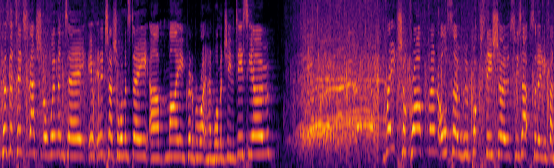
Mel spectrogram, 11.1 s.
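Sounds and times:
audience applause: 0:00.0 - 0:02.0, 0:05.7 - 0:11.0
speech: 0:00.0 - 0:06.8, 0:07.6 - 0:11.0.

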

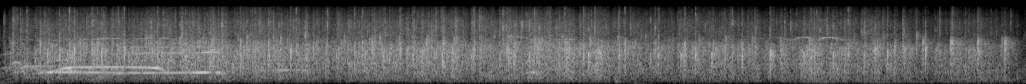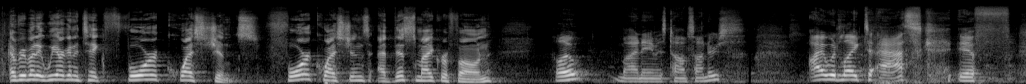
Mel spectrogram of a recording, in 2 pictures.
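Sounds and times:
faint whistles and cheers: 0:00.0 - 0:03.2, 0:05.0 - 0:05.8, 0:07.5 - 0:08.7
audience clapping: 0:00.0 - 0:10.7
speech: 0:10.4 - 0:17.8, 0:18.4 - 0:20.2.

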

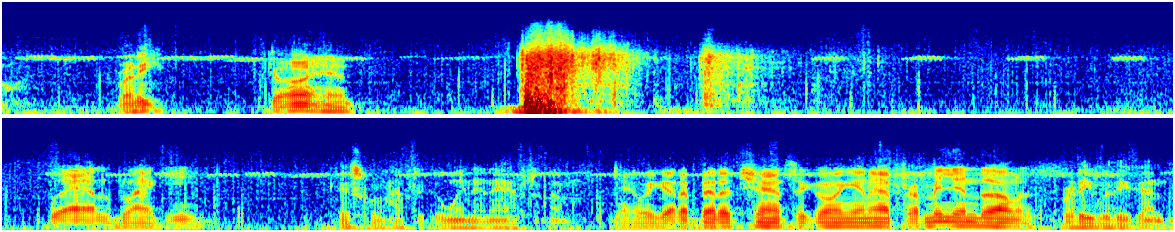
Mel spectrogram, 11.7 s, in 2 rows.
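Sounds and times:
speech: 0:00.6 - 0:01.9, 0:06.1 - 0:11.6
door being kicked open: 0:02.6 - 0:03.9.

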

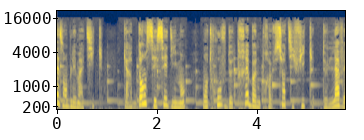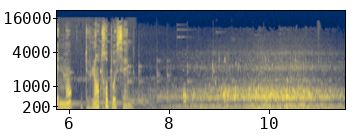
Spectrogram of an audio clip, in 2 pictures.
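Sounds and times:
speech: 0:00.0 - 0:07.4
metal coring tube sinking into a lake underwater: 0:07.7 - 0:11.5.

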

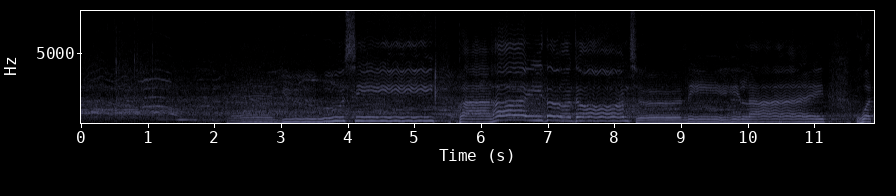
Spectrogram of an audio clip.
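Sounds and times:
arena crowd shouting before boxing match in the MGM Grand Garden, Las Vegas: 0:00.0 - 0:11.8
speech: 0:02.2 - 0:02.5, 0:04.0 - 0:04.8, 0:05.6 - 0:06.3, 0:08.2 - 0:11.8.

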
